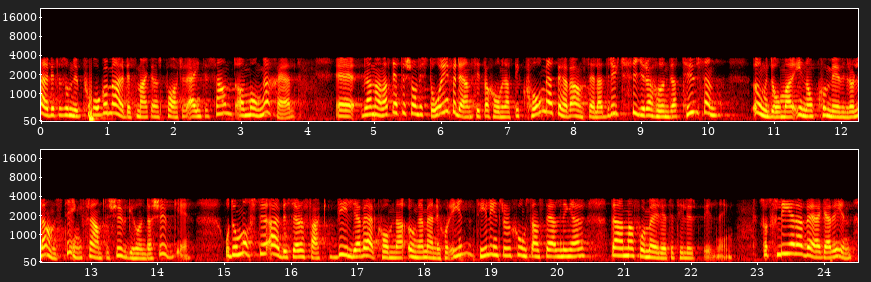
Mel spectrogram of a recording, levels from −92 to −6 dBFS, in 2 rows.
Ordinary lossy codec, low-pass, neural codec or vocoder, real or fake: none; 3.6 kHz; vocoder, 44.1 kHz, 128 mel bands every 512 samples, BigVGAN v2; fake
